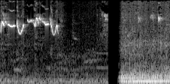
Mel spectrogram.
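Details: Leaf warbler, locally called blerengan or cikrak daun, singing actively: a quick run of high, thin, wavering whistled notes lasting about a second, followed by a low hum and background noise.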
